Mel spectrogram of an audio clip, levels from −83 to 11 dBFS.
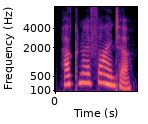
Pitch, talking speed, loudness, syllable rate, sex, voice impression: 245 Hz, 290 wpm, -17 LUFS, 5.2 syllables/s, female, very feminine, adult-like, fluent, slightly sincere, slightly elegant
